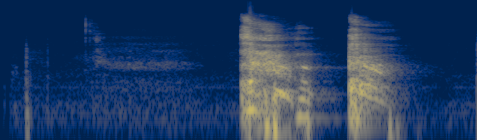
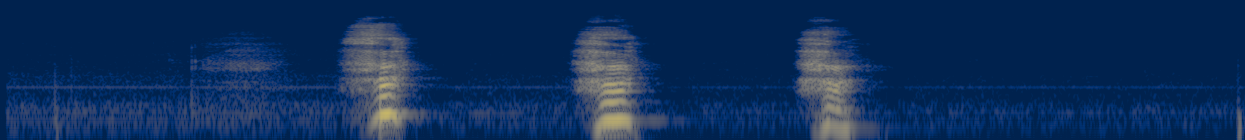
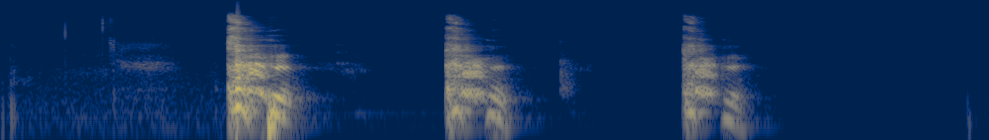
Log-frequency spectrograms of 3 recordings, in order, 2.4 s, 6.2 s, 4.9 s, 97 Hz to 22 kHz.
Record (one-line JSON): {"cough_length": "2.4 s", "cough_amplitude": 32767, "cough_signal_mean_std_ratio": 0.36, "exhalation_length": "6.2 s", "exhalation_amplitude": 25442, "exhalation_signal_mean_std_ratio": 0.22, "three_cough_length": "4.9 s", "three_cough_amplitude": 32767, "three_cough_signal_mean_std_ratio": 0.27, "survey_phase": "beta (2021-08-13 to 2022-03-07)", "age": "45-64", "gender": "Female", "wearing_mask": "No", "symptom_none": true, "smoker_status": "Never smoked", "respiratory_condition_asthma": false, "respiratory_condition_other": false, "recruitment_source": "REACT", "submission_delay": "1 day", "covid_test_result": "Negative", "covid_test_method": "RT-qPCR"}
